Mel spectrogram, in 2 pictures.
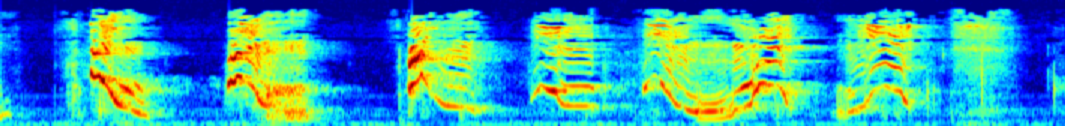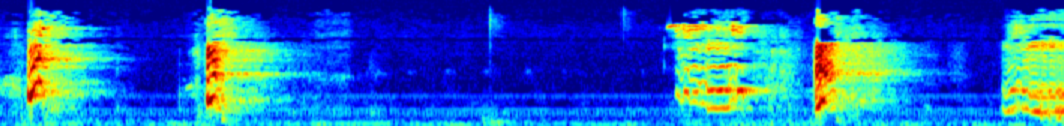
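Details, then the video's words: Indoors, a puppy mad that its mother keeps tugging its blanket: a string of squeaky, rising and falling whines, yowls and sharp little barks, roughly one every second, with brief pauses between outbursts. "Adorable puppy gets mad that mom keeps pulling his blanket."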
